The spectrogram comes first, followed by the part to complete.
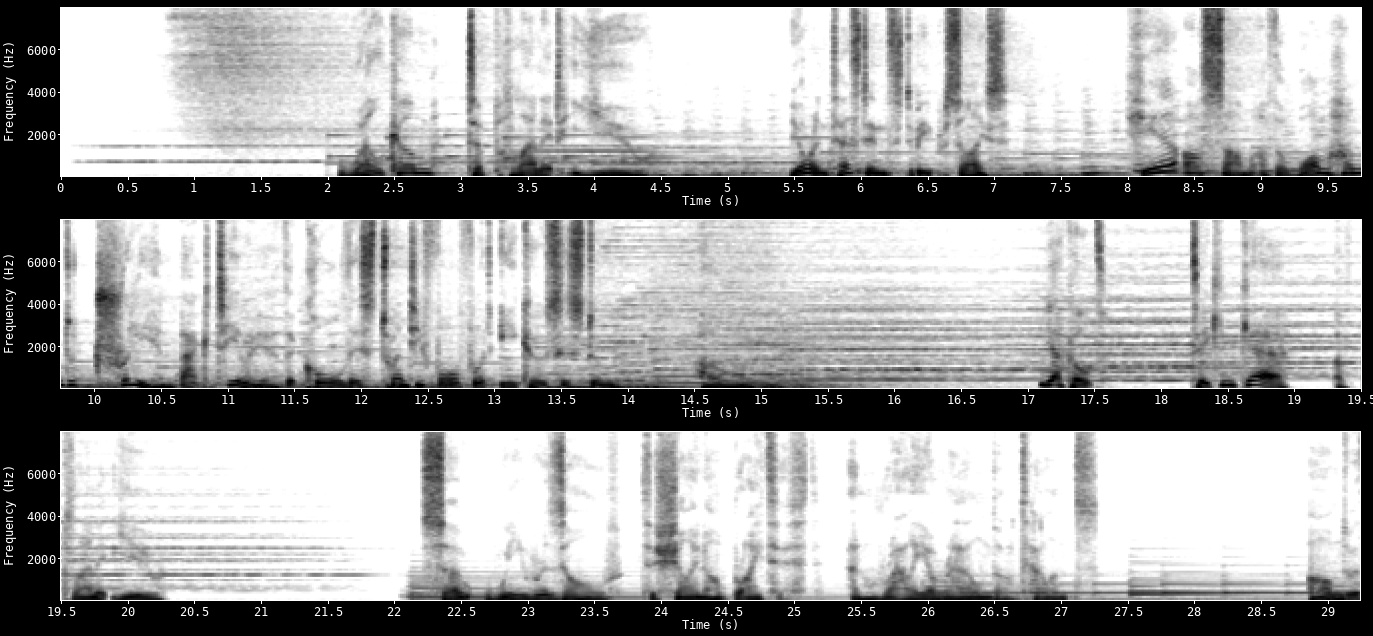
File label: voiceover British commercial showreel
